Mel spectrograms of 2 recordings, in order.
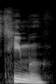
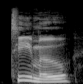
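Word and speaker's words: Temu: this app called TAMU I thought it was timu timu TAMU uh unfortunately yes I have heard about it I I haven't uh temo is uh an app okay Teemu even though it's spelled t-e-m-u TAMU anyway uh it's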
